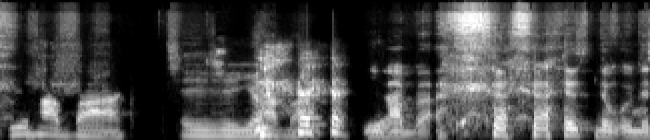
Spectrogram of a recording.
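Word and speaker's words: Yhwach: Yuha Bach. Yuha Bach. The spelling is so. Whew. Yeah, it is Yuha. Yuha. Okay, cool. The W is silent.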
